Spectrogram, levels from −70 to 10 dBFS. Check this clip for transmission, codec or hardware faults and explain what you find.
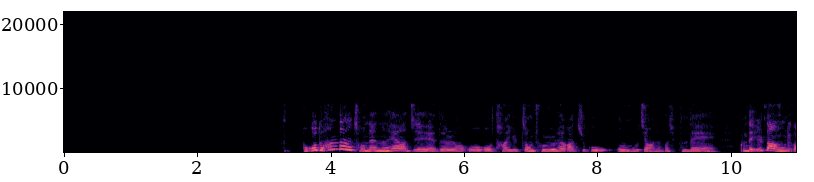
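The speech carries two faults: codec damage across the whole clip, and three short dropouts from lost LE Audio frames.

Bluetooth LC3 compression runs throughout. At a low bitrate, the encoder most plausibly ran near 32 kbps with short 7.5 ms frames, so it discards much of the upper spectrum and the decoder refills that region with synthetic noise. This is likely the source of the plainly audible damage. The high end sounds breathy and grainy rather than crisp, and sibilance and detail take on a hissy, artificial texture.

Lost LE Audio frames occur at 1.64 to 1.73 s (about 90 ms), 5.30 to 5.34 s (30 ms), and 8.87 to 9.04 s. In the last case the losses are scattered across about 165 ms, with the longest unbroken run around 40 ms. When frames fail to arrive, the decoder repeats the last spectrum with randomised phase and fades it over successive frames. 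Each gap therefore becomes a brief noisy smear. The 90 ms loss sinks toward silence.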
